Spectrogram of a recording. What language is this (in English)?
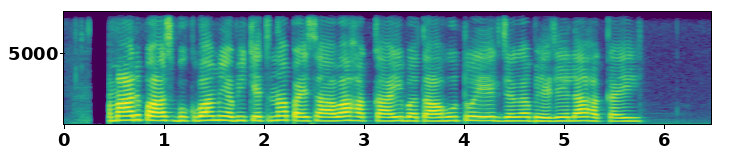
Magahi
